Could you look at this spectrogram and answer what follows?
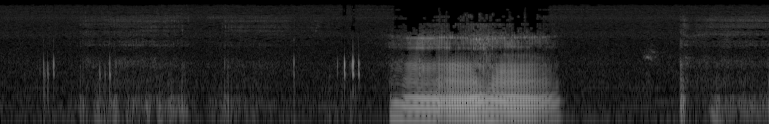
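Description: One loud, rattling, fluttering snore lasting under two seconds, with quiet breathing and small room sounds around it. Dog snoring.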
